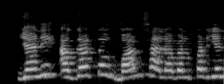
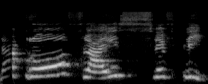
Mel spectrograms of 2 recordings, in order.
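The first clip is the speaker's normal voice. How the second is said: even slower repeat, words spaced out; slow dictation; much slower than usual. Shown as a demonstration. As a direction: dictate it once more, word by word. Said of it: "teacher repeats dictation". (बहुत धीमे दोहराकर लिखवाना)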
